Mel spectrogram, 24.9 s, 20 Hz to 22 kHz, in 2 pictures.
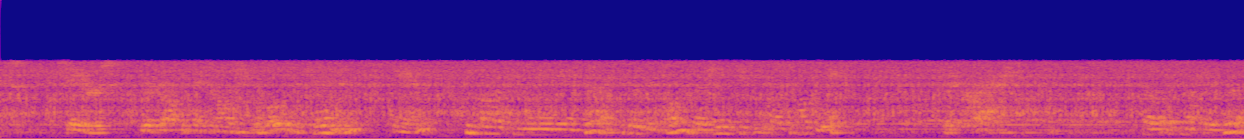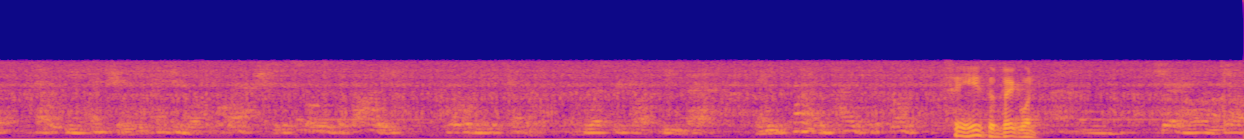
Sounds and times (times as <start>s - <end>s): Speech: 0.6s - 8.6s, 11.4s - 24.8s.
